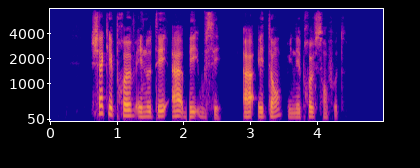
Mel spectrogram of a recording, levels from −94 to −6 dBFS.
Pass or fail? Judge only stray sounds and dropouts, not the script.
fail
